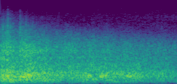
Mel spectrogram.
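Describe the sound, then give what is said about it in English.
A deep, rolling rumble of thunder from a terrible storm outside fills the whole moment, loud and continuous with a slightly crackling texture, fading only a little toward the end; no one speaks. “You can probably just don't leave the place. Because there's a terrible storm outside.”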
